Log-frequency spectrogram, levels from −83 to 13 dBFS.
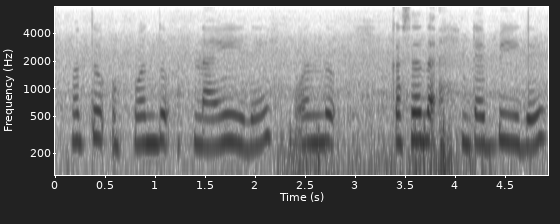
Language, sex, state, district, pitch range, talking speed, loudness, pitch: Kannada, female, Karnataka, Bidar, 250-265 Hz, 95 wpm, -18 LUFS, 255 Hz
